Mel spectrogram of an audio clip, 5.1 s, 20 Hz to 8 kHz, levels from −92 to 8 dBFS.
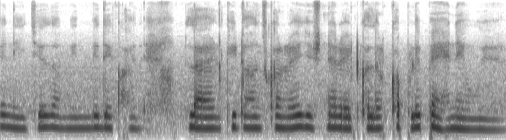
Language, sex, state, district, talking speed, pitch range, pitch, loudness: Hindi, female, Uttar Pradesh, Varanasi, 180 wpm, 190-210 Hz, 200 Hz, -20 LUFS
